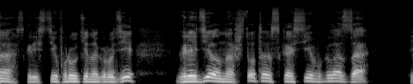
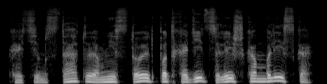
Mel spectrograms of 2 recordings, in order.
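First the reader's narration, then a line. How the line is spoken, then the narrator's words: Whisper. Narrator (Russian): шепнула миссис Дэрроу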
